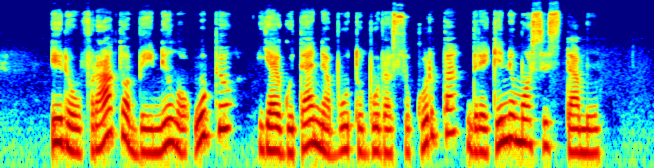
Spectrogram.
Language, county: Lithuanian, Klaipėda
